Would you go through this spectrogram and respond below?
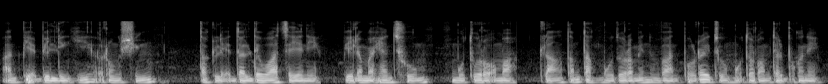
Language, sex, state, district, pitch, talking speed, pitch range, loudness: Mizo, male, Mizoram, Aizawl, 90 Hz, 245 wpm, 90-100 Hz, -17 LUFS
